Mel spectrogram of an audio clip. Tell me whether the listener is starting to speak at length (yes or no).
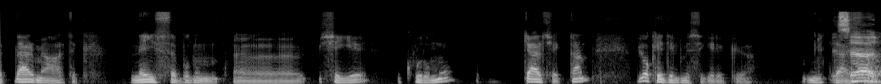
yes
